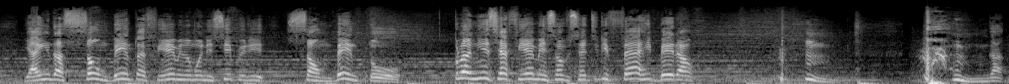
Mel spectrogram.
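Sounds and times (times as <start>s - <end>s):
speech: 0.2s - 7.1s, 8.0s - 8.3s, 9.5s - 10.0s
person choking and coughing with throat clearing: 7.8s - 8.6s, 9.2s - 9.8s.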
